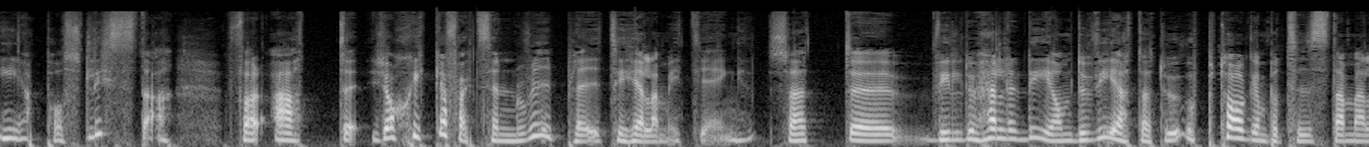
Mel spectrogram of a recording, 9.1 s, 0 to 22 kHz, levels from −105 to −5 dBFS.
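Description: No technical faults are audible.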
